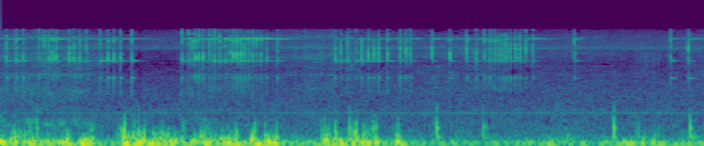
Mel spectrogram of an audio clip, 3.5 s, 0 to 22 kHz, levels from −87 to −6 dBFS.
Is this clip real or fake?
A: real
